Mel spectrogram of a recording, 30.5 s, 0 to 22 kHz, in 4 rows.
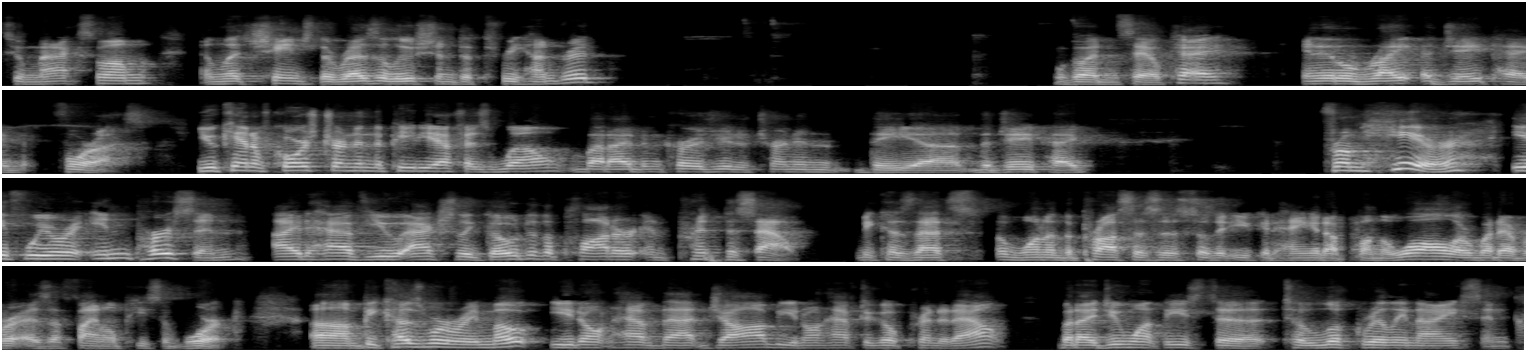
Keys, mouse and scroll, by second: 2.2 click, 4.6 click, 5.9 click, 27.9 F15.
